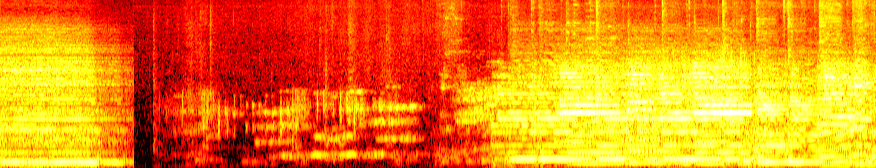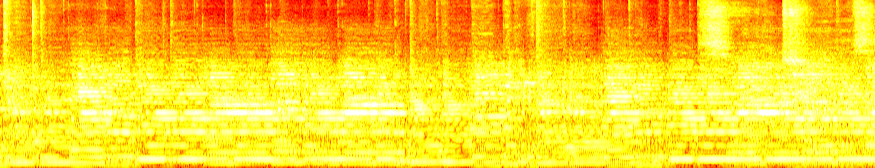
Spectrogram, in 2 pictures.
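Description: Electric guitar music. A loud chord rings at the start and cuts off after about a second, quieter picked notes follow, and from about five seconds in the full guitar part plays steadily.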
